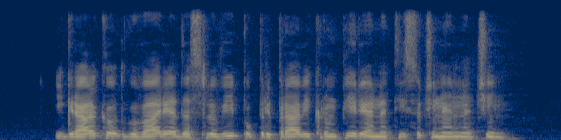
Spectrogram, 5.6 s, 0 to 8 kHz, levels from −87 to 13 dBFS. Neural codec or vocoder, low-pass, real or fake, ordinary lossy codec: vocoder, 44.1 kHz, 128 mel bands, Pupu-Vocoder; 7.2 kHz; fake; none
